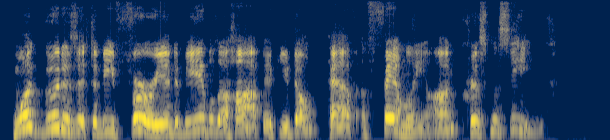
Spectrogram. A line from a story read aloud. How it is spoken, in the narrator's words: Barrington cried and cried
